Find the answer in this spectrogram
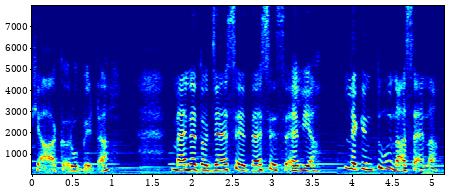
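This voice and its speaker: A woman's voice: on the high side, unhurried, faint music behind, voice pushed up. A woman voicing a kind, long-suffering older mother-in-law giving earnest advice in a cartoon story. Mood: tender, weary.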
